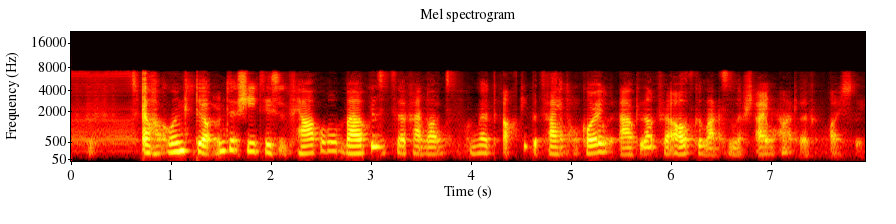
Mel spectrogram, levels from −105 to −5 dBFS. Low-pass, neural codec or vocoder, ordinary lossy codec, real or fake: 7.2 kHz; codec, 16 kHz, 0.5 kbps, FreqCodec, larger model; none; fake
